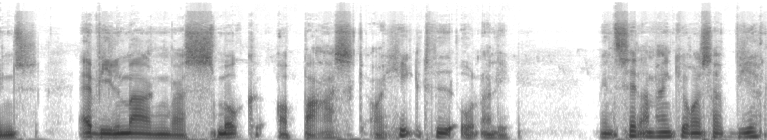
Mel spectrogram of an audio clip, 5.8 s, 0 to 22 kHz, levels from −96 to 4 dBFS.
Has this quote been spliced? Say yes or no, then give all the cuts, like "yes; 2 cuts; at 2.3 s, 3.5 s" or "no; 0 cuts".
no; 0 cuts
